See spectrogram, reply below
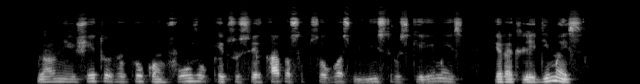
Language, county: Lithuanian, Utena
